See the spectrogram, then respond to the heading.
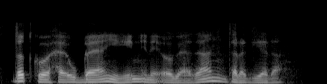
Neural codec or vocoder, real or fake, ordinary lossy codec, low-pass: codec, 16 kHz, about 1 kbps, DyCAST, with the encoder's durations; fake; MP3, 48 kbps; 7.2 kHz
